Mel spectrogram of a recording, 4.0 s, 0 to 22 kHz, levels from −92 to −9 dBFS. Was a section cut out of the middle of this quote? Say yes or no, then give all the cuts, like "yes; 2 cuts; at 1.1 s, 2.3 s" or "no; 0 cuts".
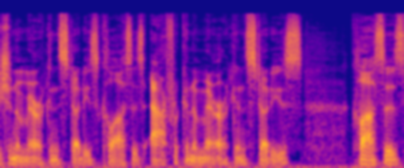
no; 0 cuts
